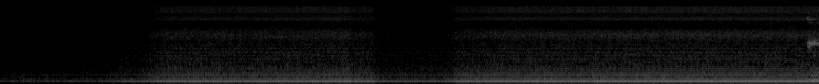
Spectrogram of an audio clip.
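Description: Public-address system hum and hiss: a steady electrical buzz, with a hiss that swells about a second and a half in, drops briefly in the middle and comes back.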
